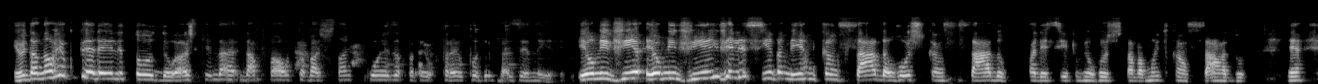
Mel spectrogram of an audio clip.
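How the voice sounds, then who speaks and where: A woman speaks at a moderate pace in a fairly high voice with lively intonation. Her loudness swings widely, and the sound is dry and close, with no echo. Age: 60s. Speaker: student of online facial exercise course. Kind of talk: testimony interview. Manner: halting, many repetitions.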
